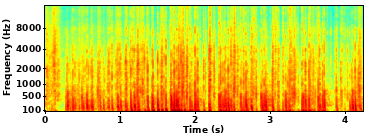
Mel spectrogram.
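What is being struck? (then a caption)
Small cardboard box. A small cardboard box with a barcode label and blue tape is held in both hands and tapped fast and aggressively with fingertips and nails. The result is a dense, irregular stream of dull, hollow thumps mixed with dry crackly clicks, heavy in the low end and dying away almost instantly after each strike.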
